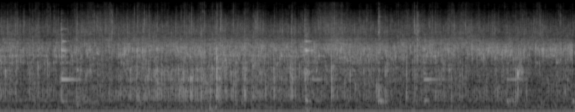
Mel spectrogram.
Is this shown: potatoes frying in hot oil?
yes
